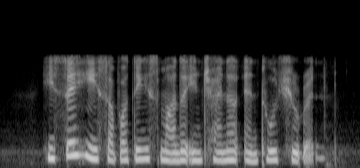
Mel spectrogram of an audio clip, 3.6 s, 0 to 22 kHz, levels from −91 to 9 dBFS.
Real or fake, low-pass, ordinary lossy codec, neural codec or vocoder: fake; 5.4 kHz; none; autoencoder, 48 kHz, 128 numbers a frame, DAC-VAE, trained on Japanese speech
